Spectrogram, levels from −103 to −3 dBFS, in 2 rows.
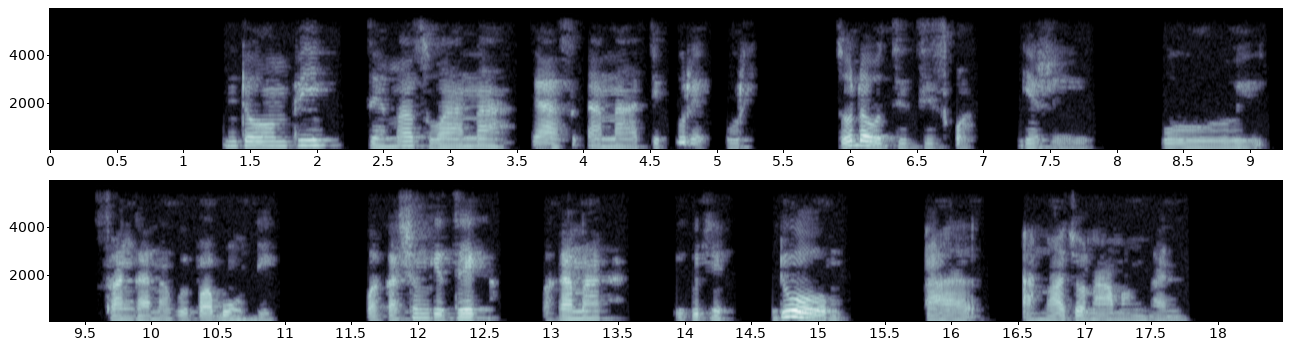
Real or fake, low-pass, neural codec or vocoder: real; 5.4 kHz; none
